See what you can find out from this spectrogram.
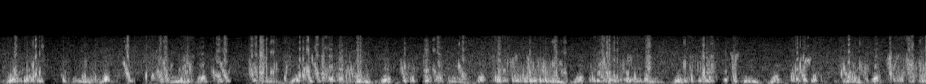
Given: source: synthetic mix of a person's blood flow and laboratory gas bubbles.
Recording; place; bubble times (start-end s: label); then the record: Doppler ultrasound of blood flow; precordium
0.05-0.46 s: bubbles
0.59-0.69 s: bubbles
0.80-1.02 s: bubbles
1.20-1.35 s: bubbles
1.43-1.74 s: bubbles
1.77-1.94 s: bubbles
2.10-2.31 s: bubbles
2.48-2.90 s: bubbles
2.96-3.70 s: bubbles
3.99-4.18 s: bubbles
4.23-4.70 s: bubbles
4.92-5.68 s: bubbles
5.89-6.53 s: bubbles
6.81-7.18 s: bubbles
7.23-7.41 s: bubbles
7.89-8.28 s: bubbles
8.38-8.70 s: bubbles
8.85-9.27 s: bubbles
From the record:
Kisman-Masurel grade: 342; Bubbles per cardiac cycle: rolling drumbeat, 9 or more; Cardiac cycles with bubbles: 100%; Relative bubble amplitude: moderate (0.250 to 0.450); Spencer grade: 3 (all of the cardiac periods contain showers or single bubble signals, but not dominating or overriding the cardiac motion signals); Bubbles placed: only in the low amplitude regions of the cardiac cycle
